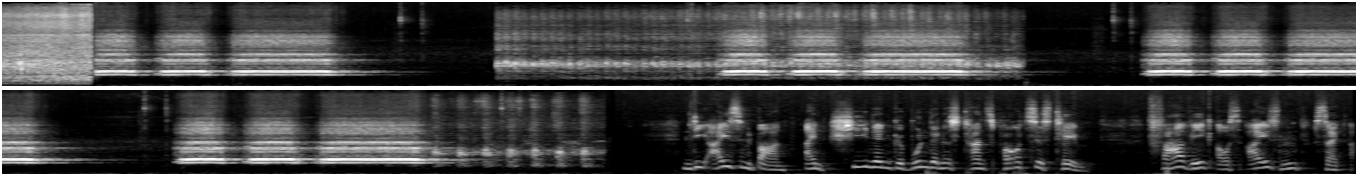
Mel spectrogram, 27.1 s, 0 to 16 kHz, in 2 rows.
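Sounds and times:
steam locomotive whistle: 0.1s - 4.0s, 7.2s - 10.4s, 11.4s - 14.6s, 15.3s - 19.7s.

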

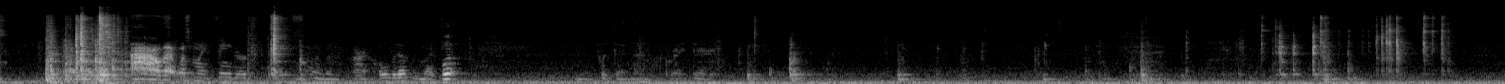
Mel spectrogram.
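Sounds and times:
low steady hum: 0.0s - 15.0s
metal nut and bolt clicks: 12.4s - 14.6s.

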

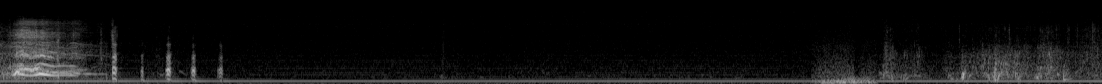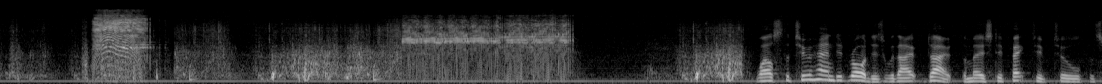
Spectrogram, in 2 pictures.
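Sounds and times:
high hiss with a whine: 0.0s - 9.5s, 15.0s - 17.7s
steady low hum: 0.0s - 22.0s
fish splashing in water: 8.8s - 16.8s, 17.6s - 18.6s.

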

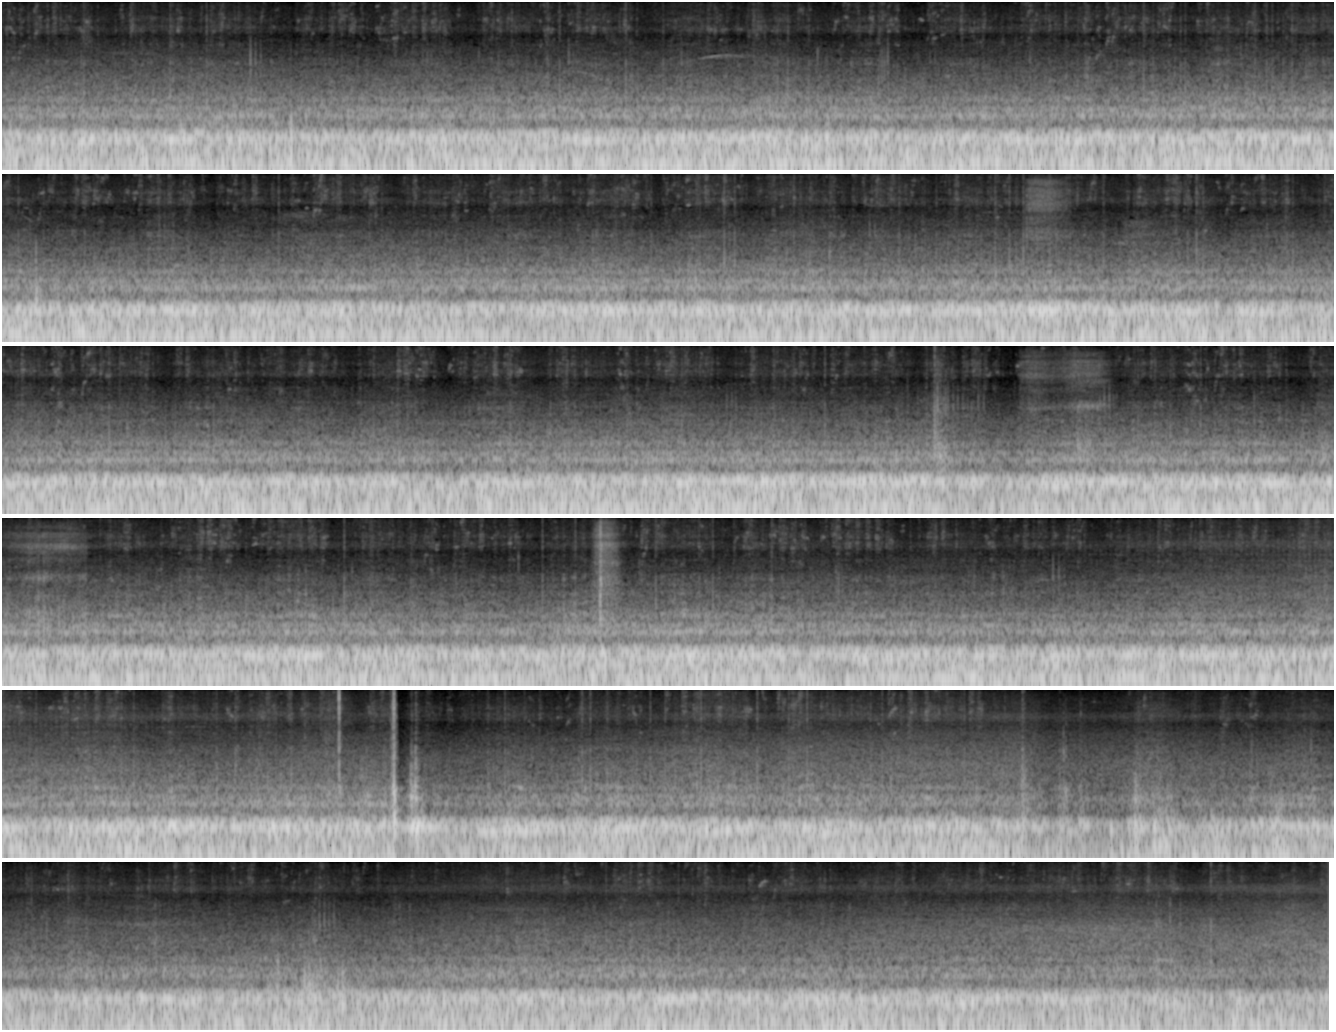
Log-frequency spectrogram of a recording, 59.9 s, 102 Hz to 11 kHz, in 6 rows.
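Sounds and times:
road vibration rumble: 0.0s - 59.9s
wind buffeting camera: 0.0s - 59.9s.

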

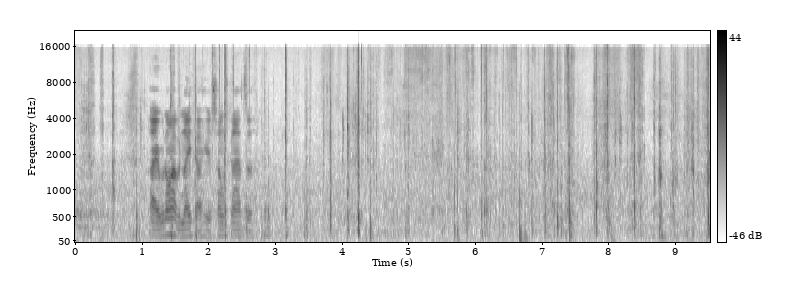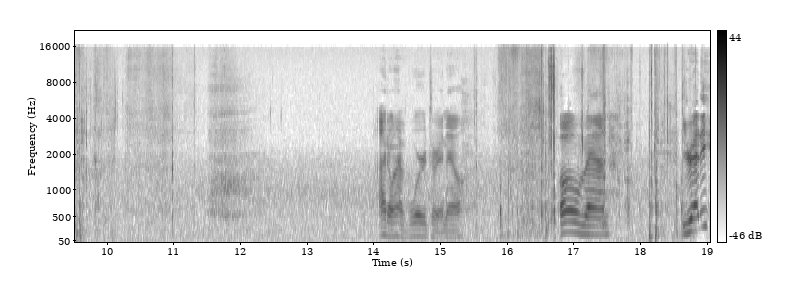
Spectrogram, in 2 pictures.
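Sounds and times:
rustling scrape: 0.0s - 11.2s, 15.8s - 18.6s.

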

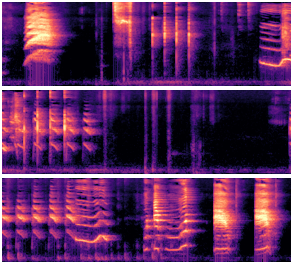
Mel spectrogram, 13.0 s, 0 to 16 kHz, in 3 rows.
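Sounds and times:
parakeets calling: 0.4s - 1.0s, 8.6s - 13.0s.

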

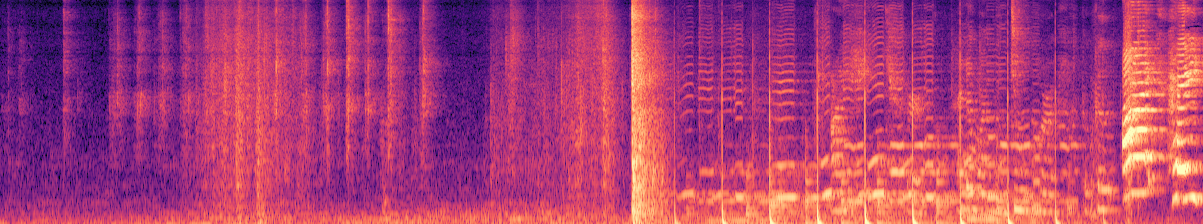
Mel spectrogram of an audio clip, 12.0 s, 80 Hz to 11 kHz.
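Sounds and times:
plastic toy mechanism clicking: 0.0s - 2.0s, 3.0s - 4.4s
sharp loud knock: 6.3s - 6.8s.

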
